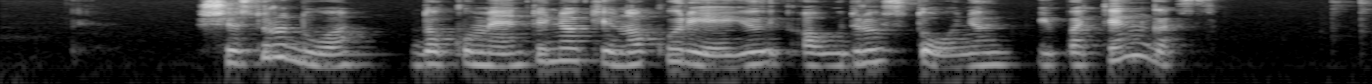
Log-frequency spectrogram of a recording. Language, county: Lithuanian, Panevėžys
